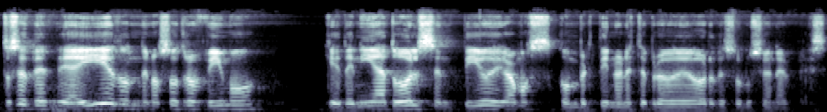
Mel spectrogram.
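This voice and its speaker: With a Chilean accent, the voice has a bright, sharp tone, fairly even intonation and a fairly quick pace. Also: man, medium pitch for a man. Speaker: solar storage industry technical lead. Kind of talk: panel discussion.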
